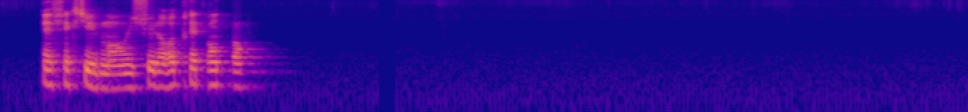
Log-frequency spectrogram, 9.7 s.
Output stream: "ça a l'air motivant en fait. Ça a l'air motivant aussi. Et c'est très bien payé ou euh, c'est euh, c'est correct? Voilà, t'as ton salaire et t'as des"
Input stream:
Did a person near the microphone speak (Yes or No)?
Yes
